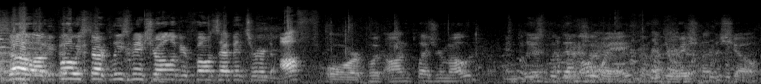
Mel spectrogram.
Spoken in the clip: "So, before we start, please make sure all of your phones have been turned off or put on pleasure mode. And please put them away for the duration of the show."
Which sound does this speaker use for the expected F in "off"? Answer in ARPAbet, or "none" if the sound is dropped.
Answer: F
